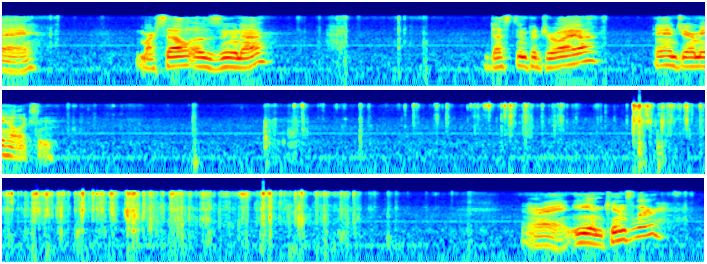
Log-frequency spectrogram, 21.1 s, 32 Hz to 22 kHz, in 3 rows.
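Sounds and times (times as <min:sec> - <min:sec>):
foil wrapper crinkling: 0:09.7 - 0:18.2
foil pack tearing: 0:09.8 - 0:18.0.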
